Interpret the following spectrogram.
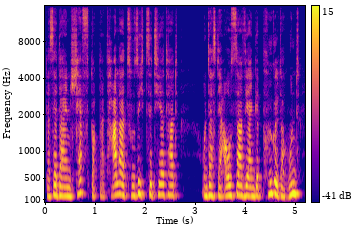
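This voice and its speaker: A woman reading an audiobook and voicing an affectionate male partner who speaks softly and sympathetically. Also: lowish voice, fairly even intonation, a little fast, slightly rough. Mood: curious. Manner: soft, purring, sympathetic.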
